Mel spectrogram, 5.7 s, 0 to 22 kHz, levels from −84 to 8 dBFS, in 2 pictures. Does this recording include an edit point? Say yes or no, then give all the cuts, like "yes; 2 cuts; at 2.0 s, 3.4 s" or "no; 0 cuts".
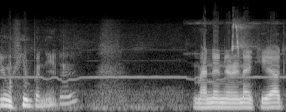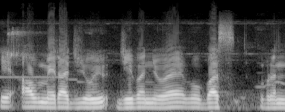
yes; 1 cut; at 1.8 s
